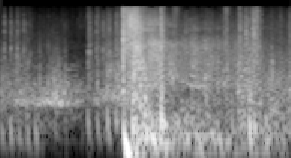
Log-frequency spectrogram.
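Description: A rifle fires a loud, sharp shot that echoes away.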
